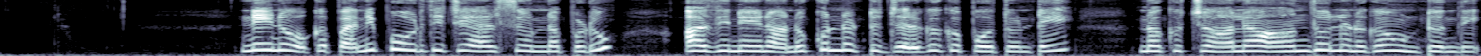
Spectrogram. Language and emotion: Telugu, fearful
